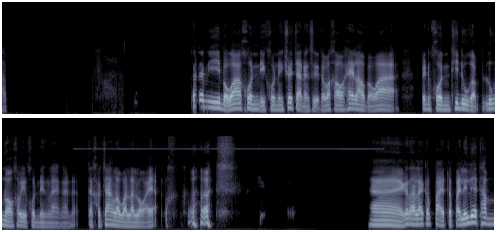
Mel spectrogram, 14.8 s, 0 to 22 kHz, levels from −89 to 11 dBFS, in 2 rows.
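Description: From 8.46 to 13.12 s a USB whine sits under the speech: fixed-pitch tones at 8 kHz and, strongest, 16 kHz, about 25 dB below the speech. It comes from 125-microsecond bus microframes leaking through power or ground. On a spectrogram it shows as steady horizontal lines.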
